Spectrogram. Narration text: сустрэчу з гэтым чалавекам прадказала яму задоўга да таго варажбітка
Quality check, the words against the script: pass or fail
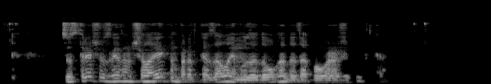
pass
